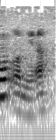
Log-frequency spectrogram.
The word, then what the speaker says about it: مئة: اسمه ومئة، لا الألف، الألف لا تلفظ.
